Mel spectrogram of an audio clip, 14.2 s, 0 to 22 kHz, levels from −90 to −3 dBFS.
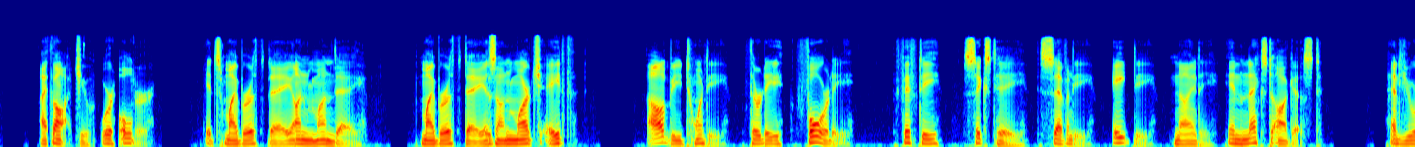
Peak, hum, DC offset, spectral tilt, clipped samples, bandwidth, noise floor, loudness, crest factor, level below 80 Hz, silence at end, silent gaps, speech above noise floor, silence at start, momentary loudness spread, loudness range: -2 dBFS; none; under 0.1%; -5.5 dB/octave; under 0.1%; 8.2 kHz; -73 dBFS; -21 LUFS; 20 dB; -44 dBFS; 0 s; none; 53 dB; 0.4 s; 12 LU; 4 LU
